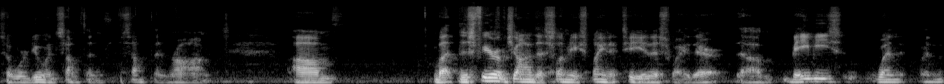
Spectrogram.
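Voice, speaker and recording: A man with an American accent, a fairly low pitch, a dark, mellow tone and a somewhat breathy voice, speaking at a fairly slow pace with long, frequent pauses. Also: ordinary pitch variation. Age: 60s. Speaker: pediatrician and anthropologist. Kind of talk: lecture. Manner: halting, many fillers.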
